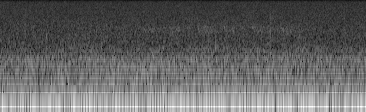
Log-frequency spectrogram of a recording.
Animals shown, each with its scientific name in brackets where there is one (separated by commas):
Ovenbird (Seiurus aurocapilla)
